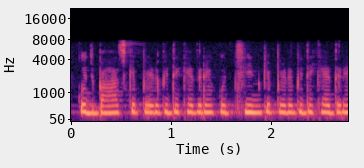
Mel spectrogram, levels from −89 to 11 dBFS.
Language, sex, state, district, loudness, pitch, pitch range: Hindi, female, Chhattisgarh, Raipur, -14 LUFS, 230 Hz, 225-235 Hz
